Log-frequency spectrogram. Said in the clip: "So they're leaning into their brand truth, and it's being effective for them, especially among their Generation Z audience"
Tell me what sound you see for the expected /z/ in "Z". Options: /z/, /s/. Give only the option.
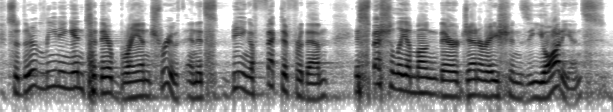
/z/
